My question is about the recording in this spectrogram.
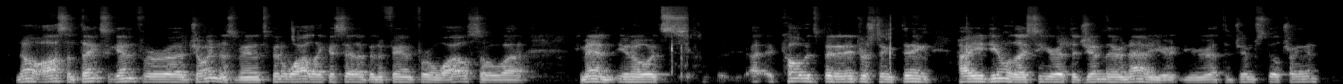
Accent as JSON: {"language": "English", "town": "Pictou", "region": "Nova Scotia", "country": "Canada", "said": "I'm from Pictou, but Truro was pretty close."}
